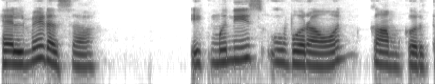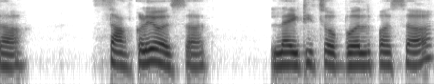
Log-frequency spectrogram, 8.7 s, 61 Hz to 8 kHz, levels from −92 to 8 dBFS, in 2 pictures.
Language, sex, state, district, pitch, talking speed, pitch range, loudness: Konkani, female, Goa, North and South Goa, 195 Hz, 90 wpm, 185-220 Hz, -17 LUFS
